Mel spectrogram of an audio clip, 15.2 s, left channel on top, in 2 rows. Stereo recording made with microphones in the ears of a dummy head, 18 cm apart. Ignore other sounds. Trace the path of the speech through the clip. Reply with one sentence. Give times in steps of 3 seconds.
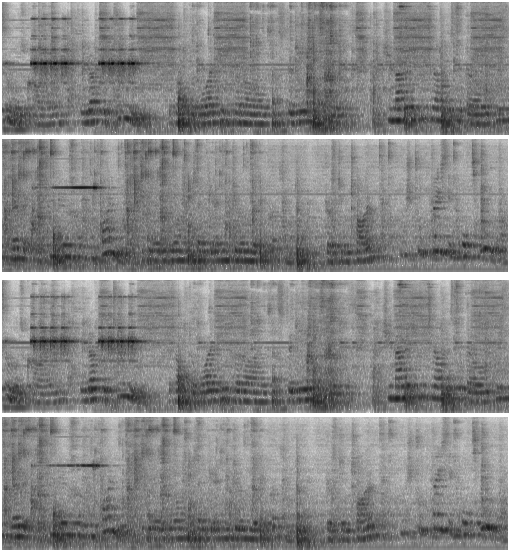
You can hear the speech on the right from 0 s, in the centre from 6 s and on the left from 9 s.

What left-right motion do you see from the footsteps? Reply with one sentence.
You can hear the footsteps go left and come back.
